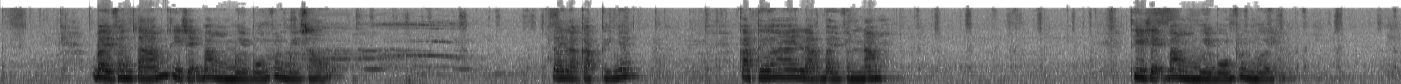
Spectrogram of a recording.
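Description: A felt-tip pen squeaks faintly as it writes on paper.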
